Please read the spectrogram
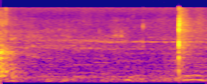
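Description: A single sharp click near the end, over quiet room tone.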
